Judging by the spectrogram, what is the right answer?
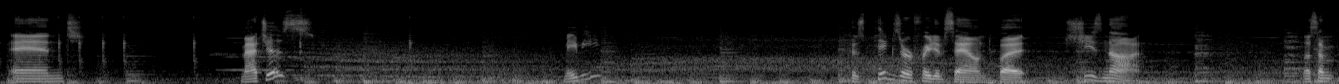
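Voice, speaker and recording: This gaming host's mid-range voice is very animated yet slow, with frequent pauses, as he offers casual commentary on his playthrough. Over the game music, he thinks aloud, talks to himself, and reads on-screen text.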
